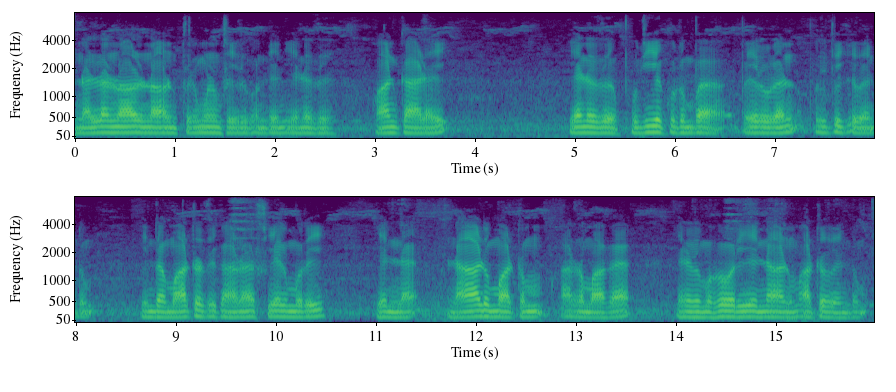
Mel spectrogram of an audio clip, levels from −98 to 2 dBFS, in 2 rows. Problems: constant background noise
